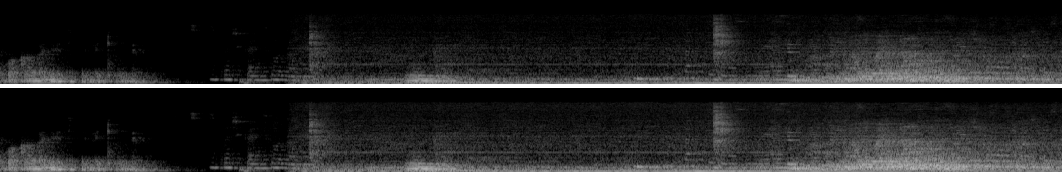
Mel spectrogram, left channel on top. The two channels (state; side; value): quieter; left; 4.1 dB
